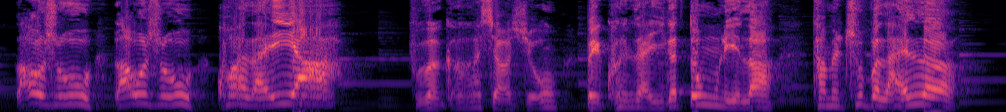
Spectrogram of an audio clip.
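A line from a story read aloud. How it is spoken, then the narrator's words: Screaming at full voice. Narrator (Chinese): 小鸭 用最大的声音尖叫着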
